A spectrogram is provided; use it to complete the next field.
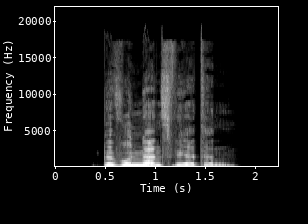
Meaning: inflection of bewundernswert: 1. strong genitive masculine/neuter singular 2. weak/mixed genitive/dative all-gender singular 3. strong/weak/mixed accusative masculine singular 4. strong dative plural
- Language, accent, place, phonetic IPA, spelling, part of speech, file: German, Germany, Berlin, [bəˈvʊndɐnsˌveːɐ̯tn̩], bewundernswerten, adjective, De-bewundernswerten.ogg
